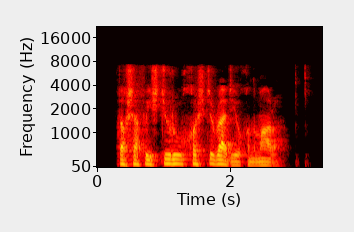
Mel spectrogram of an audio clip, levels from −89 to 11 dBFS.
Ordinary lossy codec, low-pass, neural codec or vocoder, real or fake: AAC, 32 kbps; 7.2 kHz; none; real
